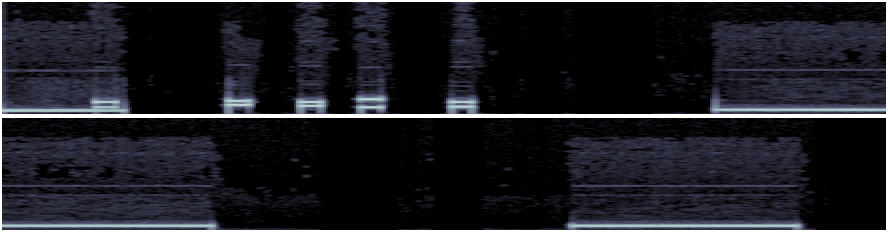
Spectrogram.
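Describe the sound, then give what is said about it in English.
Telephone dial tone cut short by a quick series of keypad beeps as a number is dialed, then two long steady tones separated by silence. “I'm going to dial Kat's number, and we're going to see what she says.”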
